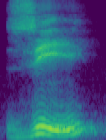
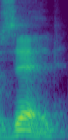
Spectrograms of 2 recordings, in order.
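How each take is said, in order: First: The letter is said the American way. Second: The letter is said the Canadian way.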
